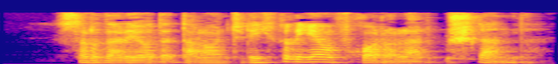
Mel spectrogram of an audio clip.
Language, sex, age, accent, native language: Uzbek, male, 18-24, Toshkent viloyati, Uzbek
